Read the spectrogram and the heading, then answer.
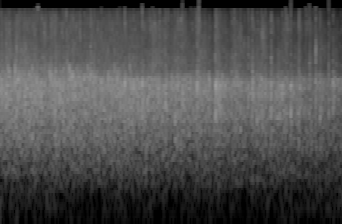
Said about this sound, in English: Isn't it encouraging just to see a bunch of college students who want to not just sing, but to lead other people in worshiping the Lord? Can we give these guys just another round of applause and say thank you?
